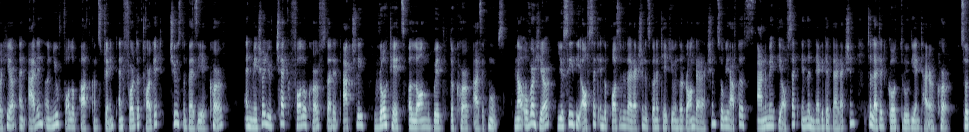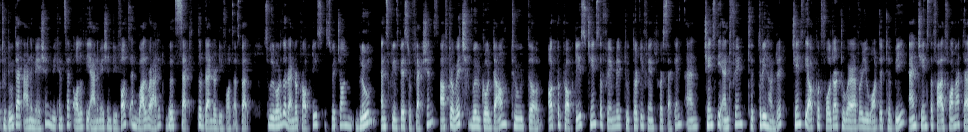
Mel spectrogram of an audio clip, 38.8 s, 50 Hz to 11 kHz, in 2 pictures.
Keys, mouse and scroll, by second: 0.7-2.0 drag, 3.0-4.1 drag, 5.9 click, 10.5 middle click, 11.8-21.2 drag, 24.8 click, 26.6 click, 27.3 click, 29.0 click, 33.1-34.7 drag, 34.4 0, 35.5-36.7 drag, 36.5 /, 37.5 scroll down 3, 37.9-38.7 drag.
